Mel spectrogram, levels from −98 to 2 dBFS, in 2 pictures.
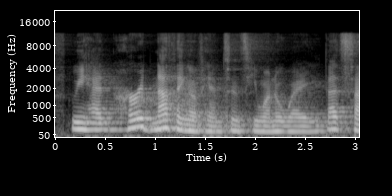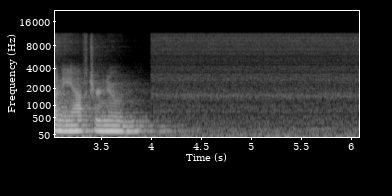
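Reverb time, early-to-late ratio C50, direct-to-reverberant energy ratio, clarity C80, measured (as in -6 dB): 1.3 s, 11.5 dB, 9.5 dB, 13.0 dB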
